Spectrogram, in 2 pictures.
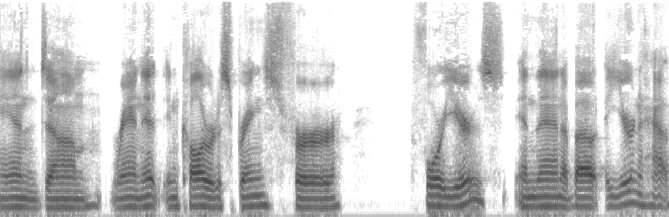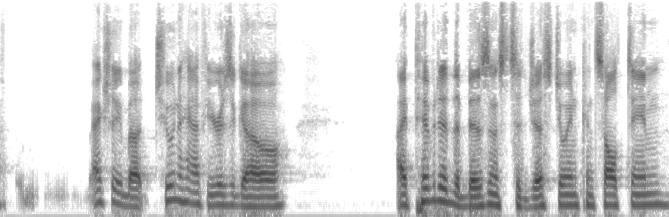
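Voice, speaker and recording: At a fairly slow pace, a man with an American accent speaks in an unremarkable speaking voice of medium pitch with ordinary pitch variation. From Minnesota, Minneapolis. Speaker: tree risk consultant. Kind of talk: casual chat.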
